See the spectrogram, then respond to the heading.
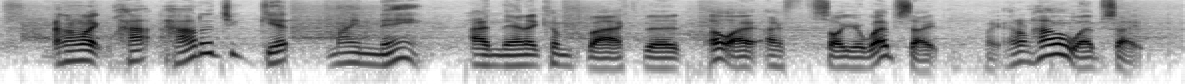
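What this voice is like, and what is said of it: Northern Irish Belfast accent. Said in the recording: “you do have an accent, but you're not from Australia ... I grew up in Belfast in Northern Ireland”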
